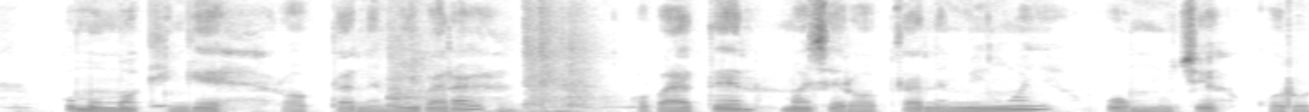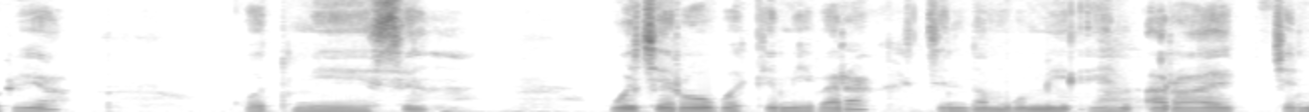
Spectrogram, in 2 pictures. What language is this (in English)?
Kalenjin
